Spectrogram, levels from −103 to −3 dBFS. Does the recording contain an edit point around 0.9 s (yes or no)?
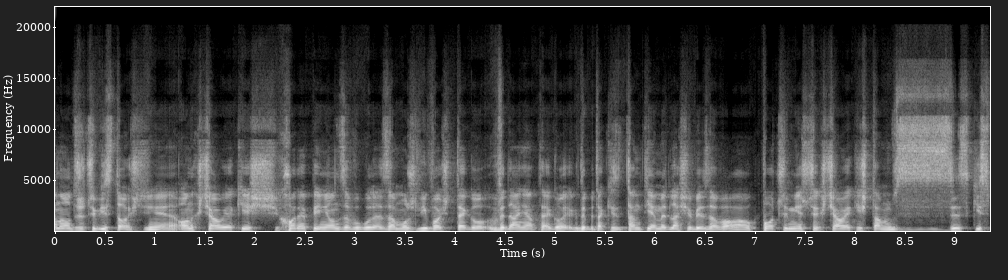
no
